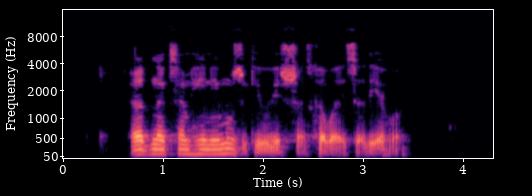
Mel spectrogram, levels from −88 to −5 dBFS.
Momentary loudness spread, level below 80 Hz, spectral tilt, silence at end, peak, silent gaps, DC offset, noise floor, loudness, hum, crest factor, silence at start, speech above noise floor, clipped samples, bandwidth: 8 LU; -72 dBFS; -5 dB/octave; 0.9 s; -10 dBFS; none; under 0.1%; -81 dBFS; -28 LUFS; none; 20 dB; 0.7 s; 53 dB; under 0.1%; 7.2 kHz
